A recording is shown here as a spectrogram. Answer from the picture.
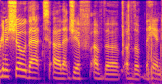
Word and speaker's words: GIF: close the stream because I say jiff with a soft G loading I need a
